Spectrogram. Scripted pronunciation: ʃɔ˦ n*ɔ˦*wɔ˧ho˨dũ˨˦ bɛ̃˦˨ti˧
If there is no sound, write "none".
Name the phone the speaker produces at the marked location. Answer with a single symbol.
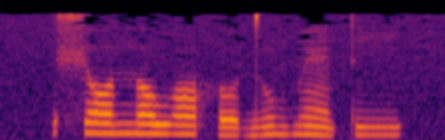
ɔ˦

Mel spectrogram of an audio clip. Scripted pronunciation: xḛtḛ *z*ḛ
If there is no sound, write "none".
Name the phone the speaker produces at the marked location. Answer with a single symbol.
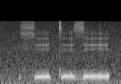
z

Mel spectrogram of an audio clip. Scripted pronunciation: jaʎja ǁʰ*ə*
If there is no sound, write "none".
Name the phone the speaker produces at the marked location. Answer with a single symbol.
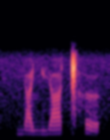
ə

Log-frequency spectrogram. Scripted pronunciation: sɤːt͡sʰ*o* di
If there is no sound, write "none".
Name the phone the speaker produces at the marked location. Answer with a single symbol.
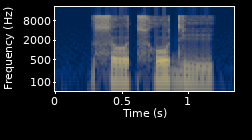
o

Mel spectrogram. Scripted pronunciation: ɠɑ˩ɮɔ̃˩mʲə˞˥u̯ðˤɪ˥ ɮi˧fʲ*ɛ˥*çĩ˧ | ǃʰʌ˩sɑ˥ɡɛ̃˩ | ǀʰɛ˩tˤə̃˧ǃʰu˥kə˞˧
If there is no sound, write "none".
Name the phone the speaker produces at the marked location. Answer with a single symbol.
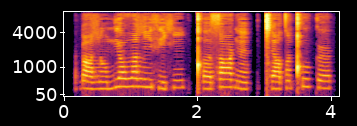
ɛ˩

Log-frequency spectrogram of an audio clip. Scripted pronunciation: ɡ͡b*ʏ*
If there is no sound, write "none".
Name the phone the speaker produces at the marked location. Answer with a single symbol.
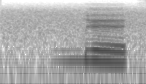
ʏ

